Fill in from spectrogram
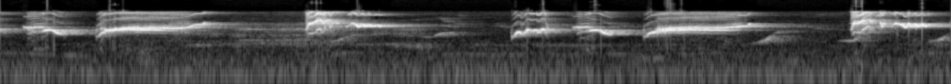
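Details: Oriental magpie-robin (black-breasted) tutor song for caged birds: long, rich whistles that rise and hold at a high pitch, in four phrases separated by short silences, with soft twittered grace notes.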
